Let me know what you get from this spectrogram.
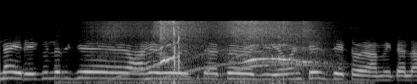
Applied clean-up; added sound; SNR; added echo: none; Fireworks; 1 dB; none.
